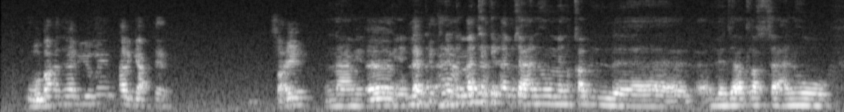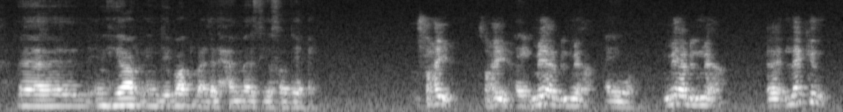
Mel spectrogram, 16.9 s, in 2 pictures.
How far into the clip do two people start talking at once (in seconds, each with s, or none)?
3.8 s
